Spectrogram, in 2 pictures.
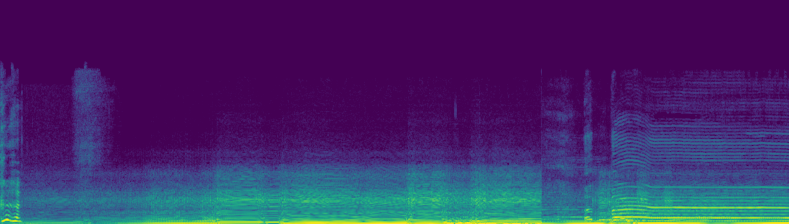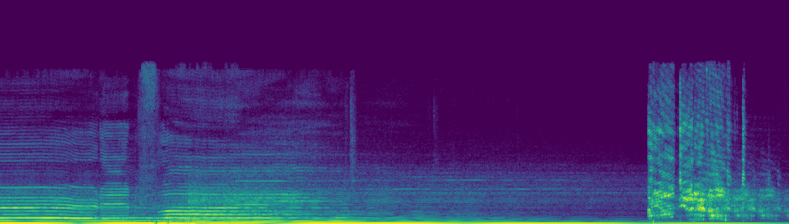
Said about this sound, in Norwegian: Stoner Doom med, eh, Stoner, ja. med kvinnevokal og kvinnebesetning. Det er ganske spennende. Det er kult. Herlikt.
